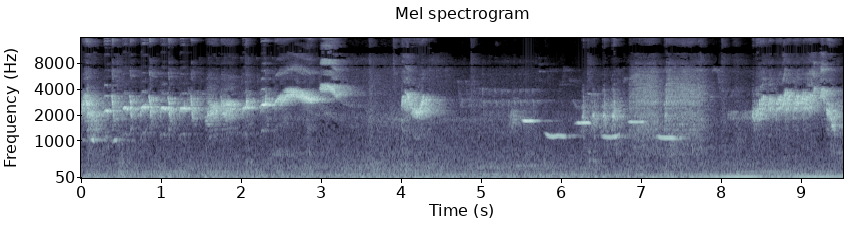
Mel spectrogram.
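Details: Rich, loud song of a Chinese hwamei in severe cold: long slurred warbling phrases rising in pitch, a pause, then short clear whistles and a final loud rough burst.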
